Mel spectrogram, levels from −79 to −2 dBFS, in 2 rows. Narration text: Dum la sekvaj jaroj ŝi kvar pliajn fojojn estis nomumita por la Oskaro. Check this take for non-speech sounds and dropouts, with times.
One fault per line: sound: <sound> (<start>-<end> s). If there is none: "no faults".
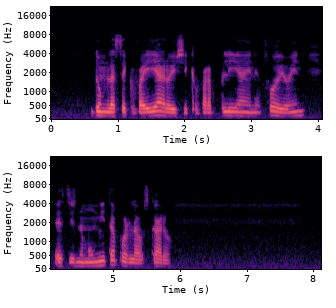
no faults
